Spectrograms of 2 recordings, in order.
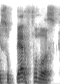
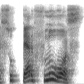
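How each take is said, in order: First: "supérfluos" slowly said as su-PÉR-fu-los; common mispronunciation. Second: "supérfluos" drawn out as su-PÉR-flu-os; correct F-L pronunciation. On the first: Teacher showing how many people say it, "supérfluos" mispronounced as "supérfulos". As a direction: misplace the L in "supérfluos", giving "supérfulos". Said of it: "fala assim também". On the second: Teacher correcting the class, "supérfluos" pronounced slowly with FL together. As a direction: say "supérfluos" very slowly with a clear FL cluster. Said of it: "Com F L". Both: Shown as a demonstration.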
